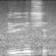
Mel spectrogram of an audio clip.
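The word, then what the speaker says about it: Gemüse: সবজিকে বলা হয় হচ্ছে ইমুসে এখানে জি এর উচ্চারণটা হবে না তো ইমুসে আমরা কিছু ইমুসে দেখব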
